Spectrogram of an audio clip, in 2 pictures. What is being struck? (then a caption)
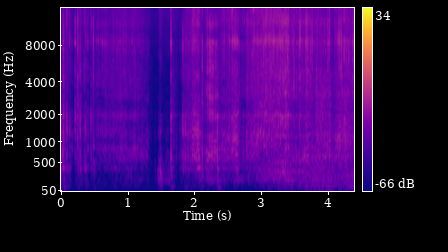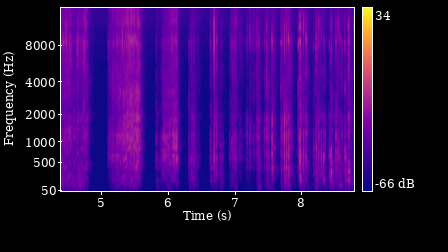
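Glitter-covered card sheet. Long pointed acrylic nails scratch and tap across a flat red glitter-covered card sheet, thin and solid, lying on a counter. Steady, gritty scratching runs for about five seconds, then breaks into short bursts of scraping and quick dry taps separated by brief silences.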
